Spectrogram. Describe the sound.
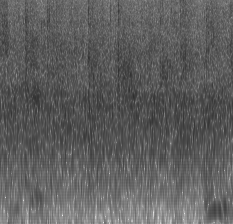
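Sustained audience applause, a dense steady crackle of many hands clapping at once, with faint voices and cheers rising through it.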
